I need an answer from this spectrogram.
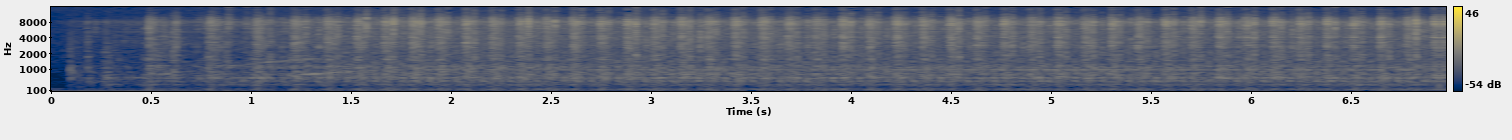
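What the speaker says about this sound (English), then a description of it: "I'm sewing kind of slowly because if I sew fast, it shakes the table" A sewing machine stitches lace onto the page edges of a handmade journal at a slow, even pace, its rapid regular needle clatter steady and close, with a faint hum underneath.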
